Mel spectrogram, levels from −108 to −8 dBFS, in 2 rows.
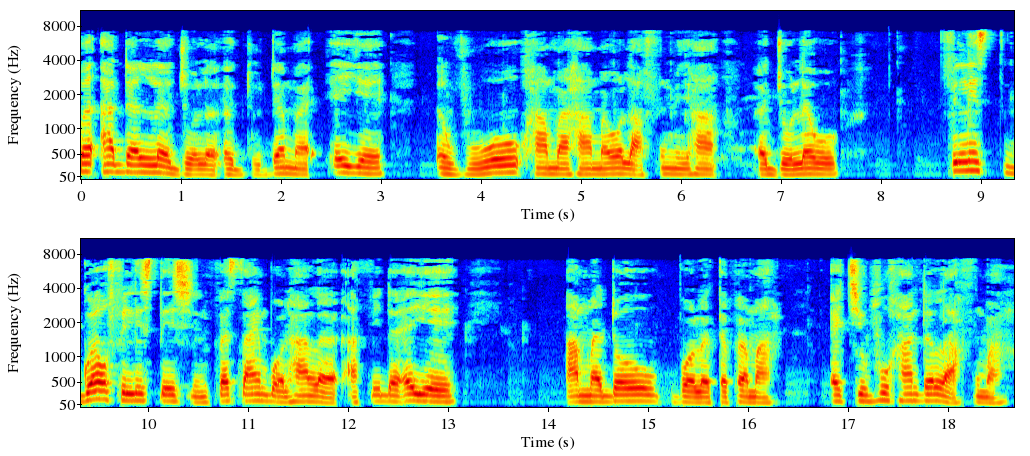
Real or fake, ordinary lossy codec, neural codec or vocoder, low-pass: real; AAC, 32 kbps; none; 7.2 kHz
